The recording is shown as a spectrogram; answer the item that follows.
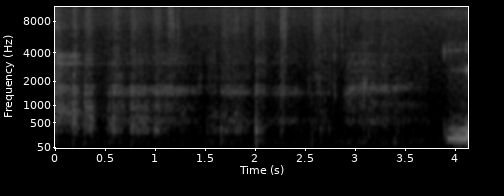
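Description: Near silence: room tone with a few faint light taps, from a pen and card being handled on a tabletop.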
